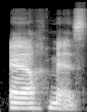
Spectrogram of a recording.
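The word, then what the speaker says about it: Hermès: a mess yeah mez Hermes there's an accent on the last e and it's the X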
